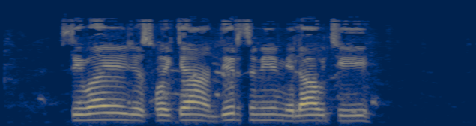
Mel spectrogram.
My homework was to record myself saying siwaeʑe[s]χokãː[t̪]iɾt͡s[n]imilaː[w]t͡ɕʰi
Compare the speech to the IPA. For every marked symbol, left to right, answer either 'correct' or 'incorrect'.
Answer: correct, incorrect, incorrect, correct

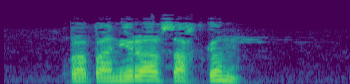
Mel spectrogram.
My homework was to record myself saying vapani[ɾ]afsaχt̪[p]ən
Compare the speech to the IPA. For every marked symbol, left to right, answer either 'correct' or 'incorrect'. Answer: correct, incorrect

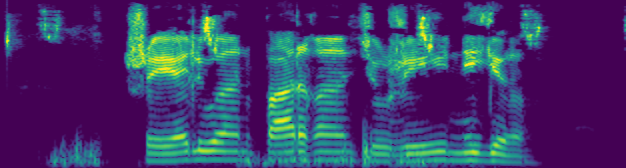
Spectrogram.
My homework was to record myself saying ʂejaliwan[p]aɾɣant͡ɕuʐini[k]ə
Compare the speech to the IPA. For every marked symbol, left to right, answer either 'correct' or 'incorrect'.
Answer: correct, incorrect

